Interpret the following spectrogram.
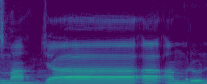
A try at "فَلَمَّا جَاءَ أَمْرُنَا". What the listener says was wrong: نہیں، یہ جو کاٹ رہے ہیں نا، کاٹنا نہیں، دیکھیے فلما جاء،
